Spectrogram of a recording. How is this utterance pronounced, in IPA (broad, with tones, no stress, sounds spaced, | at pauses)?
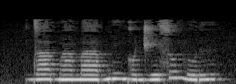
d aː˨ b ã˨ m aː˨ b ĩ˧ ɡ ɔ˨ d͡ʒ e˨ s o˦ m o˨ ɾ ɨ˧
